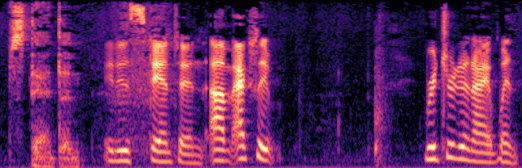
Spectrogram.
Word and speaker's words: Staunton: the past weekend, and it's spelled Staunton. Yes, as opposed to Staunton. Yes, it is Stanton.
